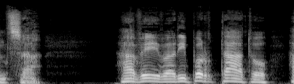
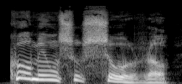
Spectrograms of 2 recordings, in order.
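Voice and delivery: ordinary delivery

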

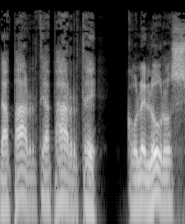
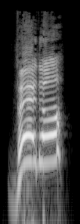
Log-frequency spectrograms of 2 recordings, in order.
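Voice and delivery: high, loud call; excited sister; 6 dB louder than usual. A narrator's reading. Sister answers from the tower, excited call. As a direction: shout it down excitedly. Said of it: "rispose la sorella".

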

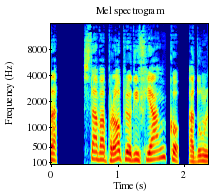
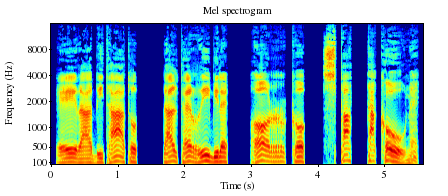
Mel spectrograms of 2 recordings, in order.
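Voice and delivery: ordinary delivery

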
